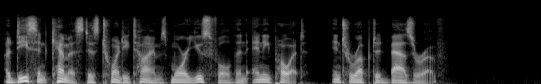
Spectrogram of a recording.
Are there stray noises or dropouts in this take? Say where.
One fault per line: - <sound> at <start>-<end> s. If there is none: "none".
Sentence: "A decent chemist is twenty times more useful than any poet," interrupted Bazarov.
none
